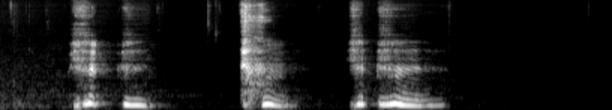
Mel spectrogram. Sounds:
Throat clearing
